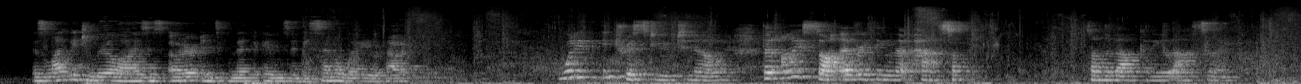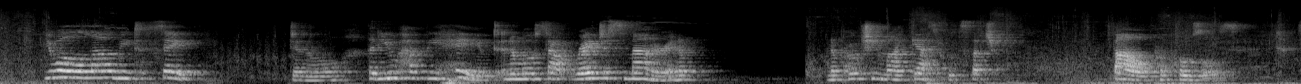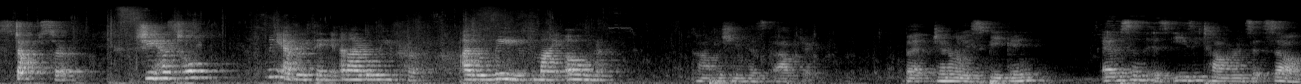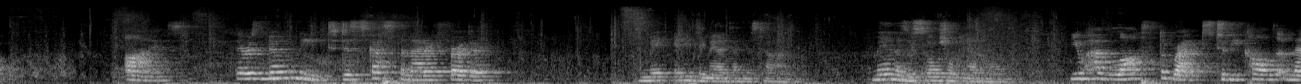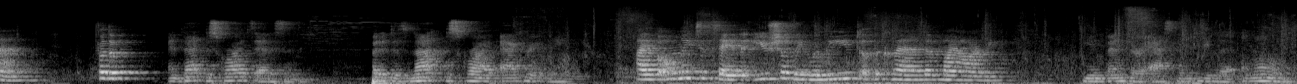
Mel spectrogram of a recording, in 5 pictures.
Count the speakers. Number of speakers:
two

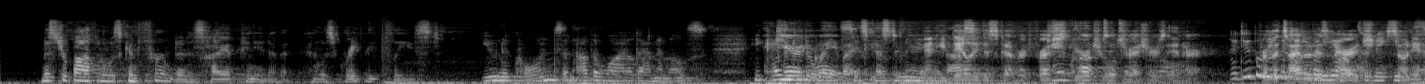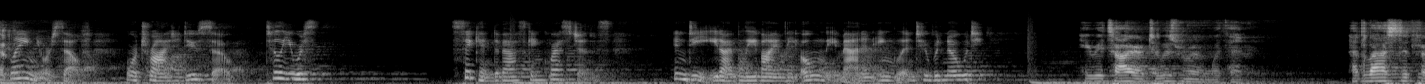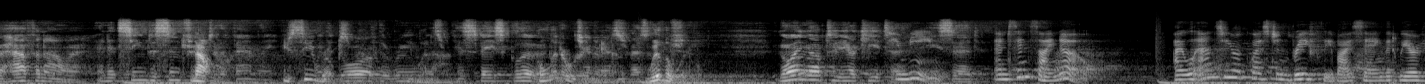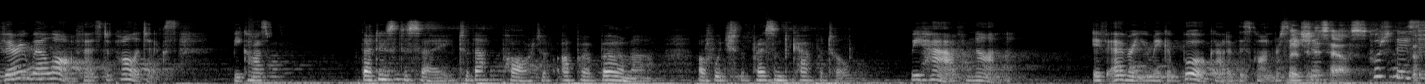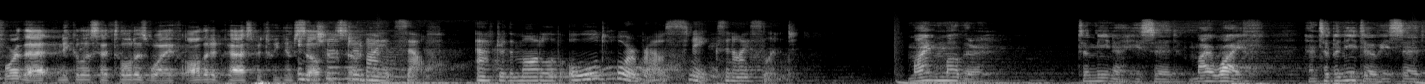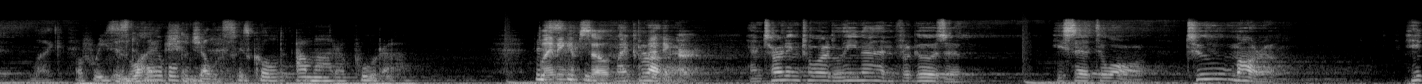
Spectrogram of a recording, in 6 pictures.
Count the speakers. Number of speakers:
five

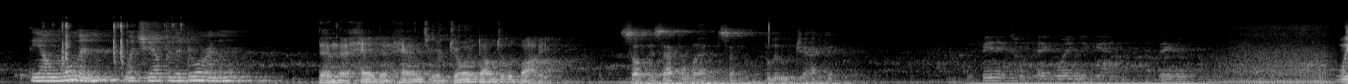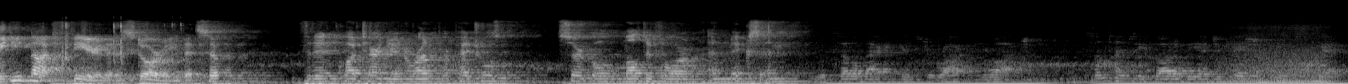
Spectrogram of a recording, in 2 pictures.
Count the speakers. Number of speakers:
six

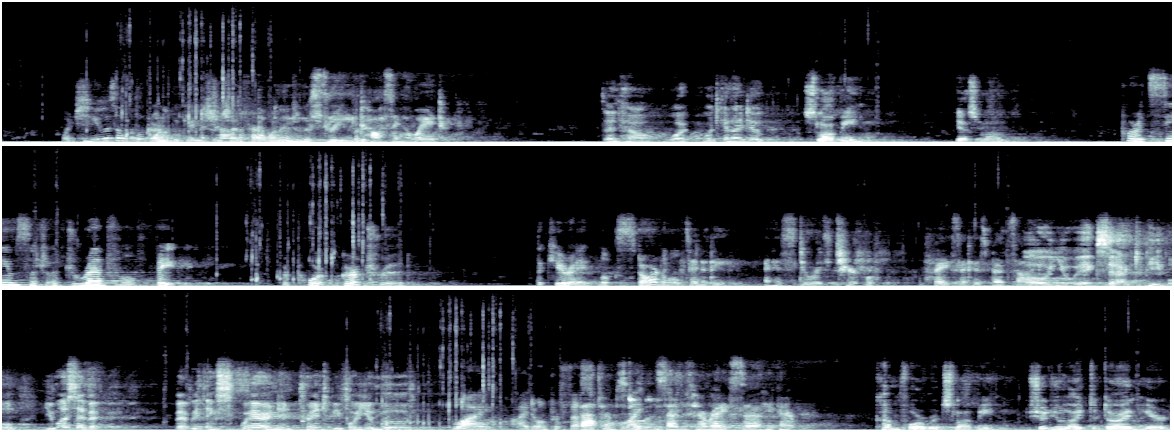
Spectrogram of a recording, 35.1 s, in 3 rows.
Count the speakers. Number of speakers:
six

